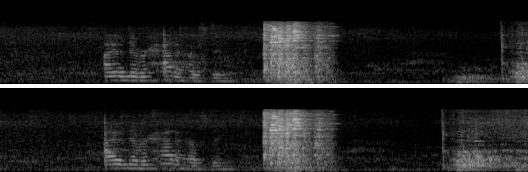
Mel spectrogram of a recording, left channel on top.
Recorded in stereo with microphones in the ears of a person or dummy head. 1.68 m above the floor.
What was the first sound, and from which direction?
A woman speaking, centre (ahead or behind).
